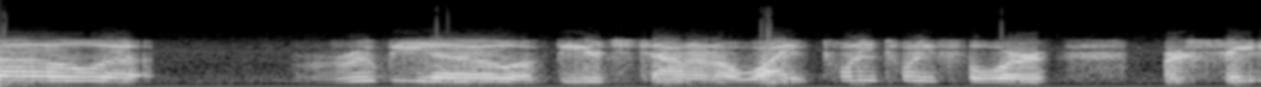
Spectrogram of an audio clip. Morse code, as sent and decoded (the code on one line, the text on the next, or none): none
